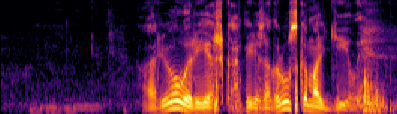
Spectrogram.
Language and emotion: Russian, sad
